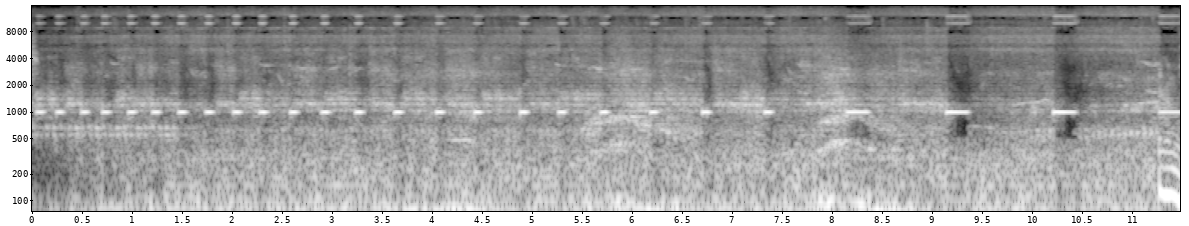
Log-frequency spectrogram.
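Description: Steady, clipped beeping tones pulse in short and long bursts like Morse code, sitting over a constant wash of radio static and hiss for the whole stretch, with no voices.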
